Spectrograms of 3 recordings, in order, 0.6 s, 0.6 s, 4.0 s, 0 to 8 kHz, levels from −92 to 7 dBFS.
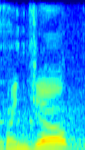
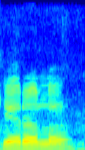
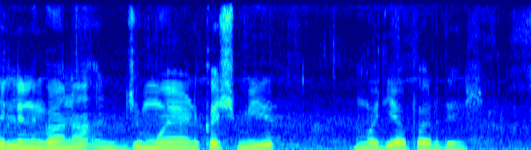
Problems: constant background noise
